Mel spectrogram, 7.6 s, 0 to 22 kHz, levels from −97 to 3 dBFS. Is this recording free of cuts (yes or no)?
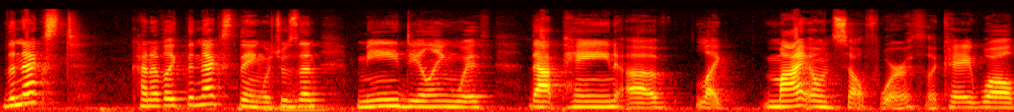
yes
